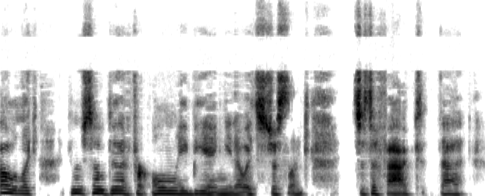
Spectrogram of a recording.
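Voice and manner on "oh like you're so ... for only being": plain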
